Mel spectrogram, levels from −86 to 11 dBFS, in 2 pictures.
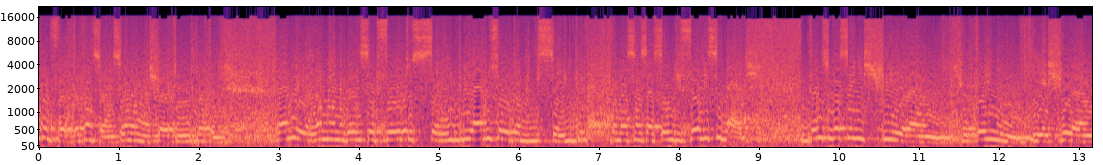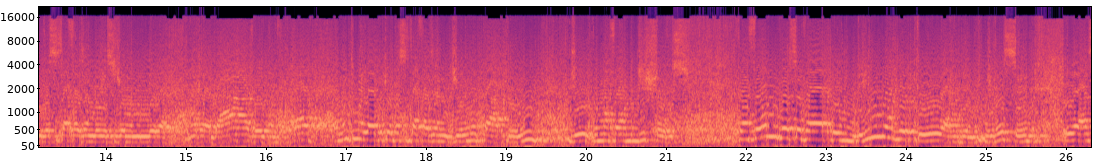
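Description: Float read as integer runs throughout all 26 seconds: a near-square, harsh, very loud waveform at an almost fixed, high level, likely from 32-bit float samples read as 32-bit integers.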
